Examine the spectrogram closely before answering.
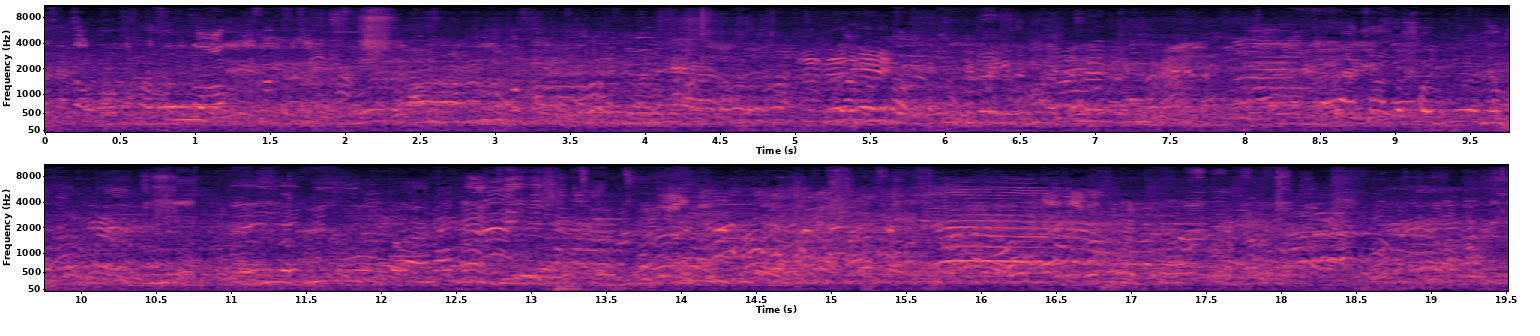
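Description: A crowd of young men and women chatter and talk all around, close by, outdoors.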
